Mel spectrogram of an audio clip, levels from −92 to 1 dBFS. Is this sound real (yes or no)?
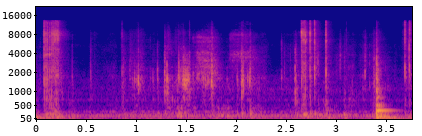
no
